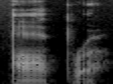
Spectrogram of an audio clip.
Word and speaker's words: opera: The short sound is open and relaxed. Ah, hot, stop, opera.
